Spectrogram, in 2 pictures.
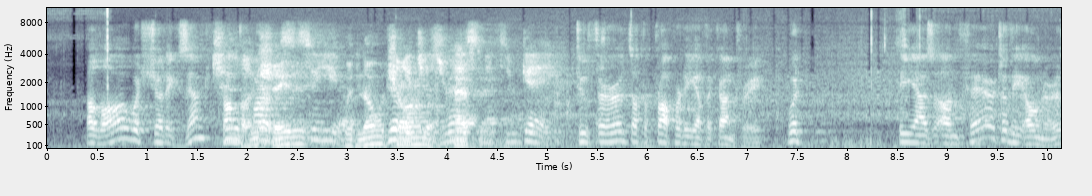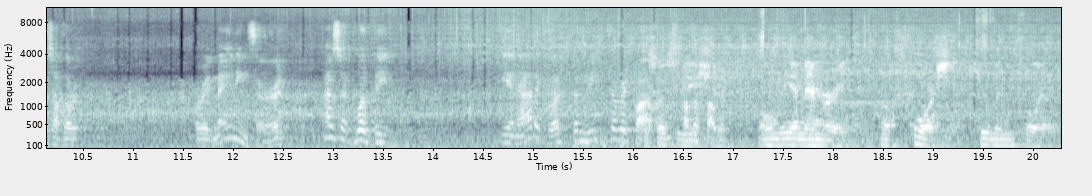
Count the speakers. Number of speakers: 3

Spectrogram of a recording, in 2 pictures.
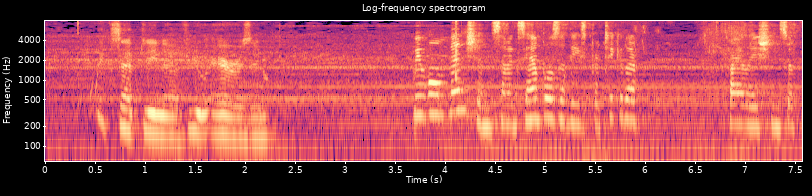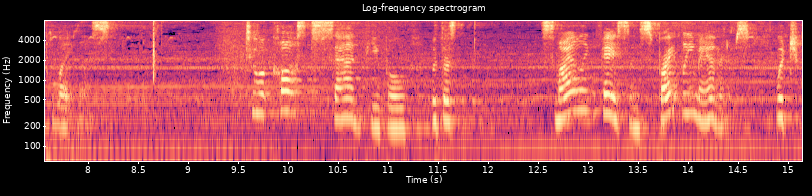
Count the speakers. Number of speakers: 2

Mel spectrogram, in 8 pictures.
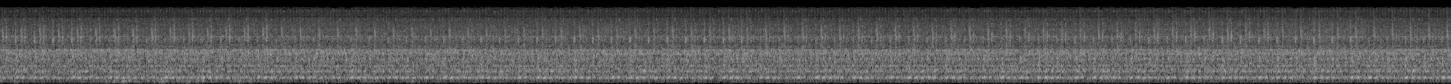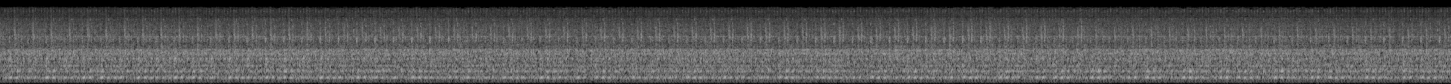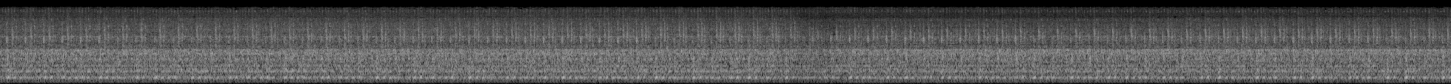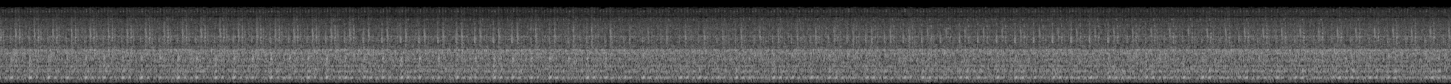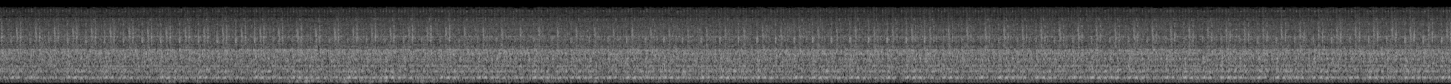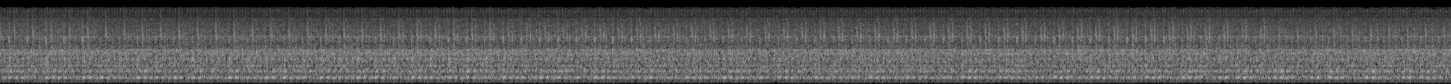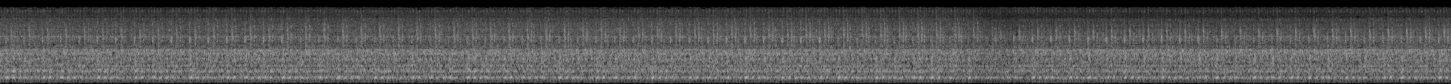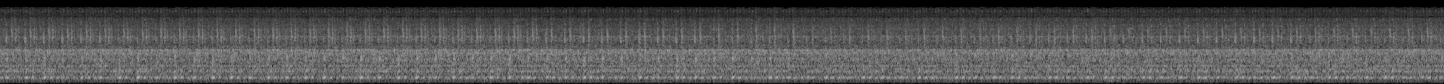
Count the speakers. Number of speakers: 0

